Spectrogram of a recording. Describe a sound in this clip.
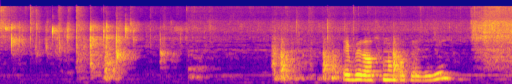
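Oil sizzles and crackles in a hot pan.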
